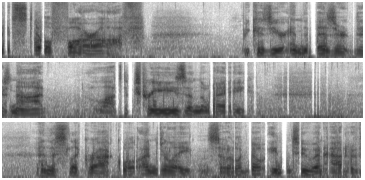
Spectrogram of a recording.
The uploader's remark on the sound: This was recorded on a super windy day in Moab. I didn't realize just how much it had affected the recording until I tried to listen to it at home. I tried to make it listenable in Audacity and GarageBand, and even still it sounds pretty lousy.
